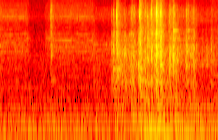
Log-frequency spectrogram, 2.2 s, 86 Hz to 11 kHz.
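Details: Tascam DA-45HR 24-bit DAT recorder after repair, micro switch refitted: quiet motor whir, a quick run of light clicks and a soft clunk as the loading mechanism closes cleanly, normal operation.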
